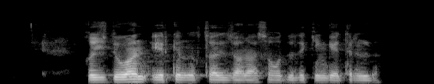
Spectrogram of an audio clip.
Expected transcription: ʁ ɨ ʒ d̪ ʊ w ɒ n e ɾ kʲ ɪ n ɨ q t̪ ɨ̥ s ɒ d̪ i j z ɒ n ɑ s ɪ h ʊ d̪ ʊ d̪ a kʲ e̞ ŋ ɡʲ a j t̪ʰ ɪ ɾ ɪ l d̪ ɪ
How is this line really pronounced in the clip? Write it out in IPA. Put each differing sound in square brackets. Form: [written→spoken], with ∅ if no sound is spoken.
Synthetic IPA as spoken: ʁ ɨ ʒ d̪ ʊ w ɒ n e ɾ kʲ ɪ n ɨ q t̪ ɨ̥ s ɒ d̪ i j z ɒ n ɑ s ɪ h ʊ d̪ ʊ d̪ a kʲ e̞ ŋ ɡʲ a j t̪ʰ ɪ ɾ ɪ l d̪ ɪ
